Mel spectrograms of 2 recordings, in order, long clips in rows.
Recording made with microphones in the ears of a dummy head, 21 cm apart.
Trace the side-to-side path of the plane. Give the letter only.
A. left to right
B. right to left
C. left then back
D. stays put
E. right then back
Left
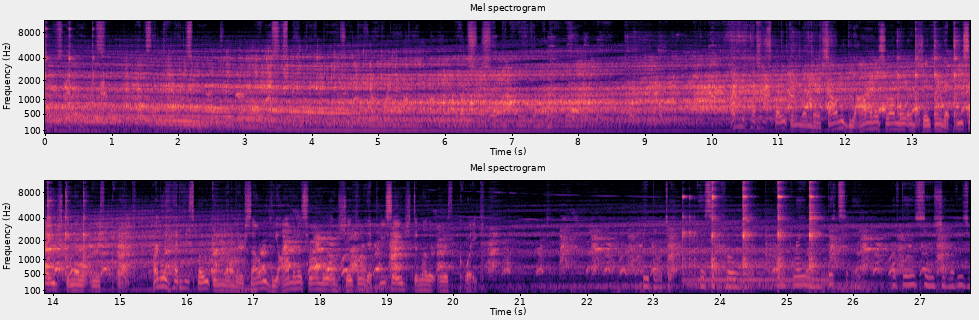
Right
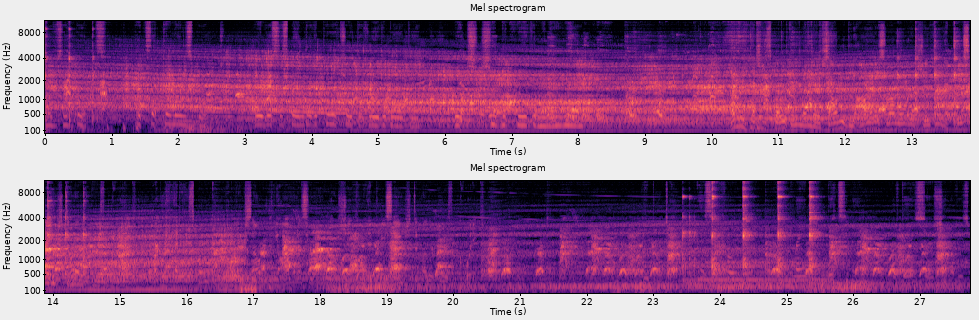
A.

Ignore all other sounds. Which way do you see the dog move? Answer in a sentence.
You can hear the dog go left and come back.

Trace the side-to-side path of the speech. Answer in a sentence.
In this clip you hear the speech move from right to left.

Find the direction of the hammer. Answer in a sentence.
You can hear the hammer in the centre.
